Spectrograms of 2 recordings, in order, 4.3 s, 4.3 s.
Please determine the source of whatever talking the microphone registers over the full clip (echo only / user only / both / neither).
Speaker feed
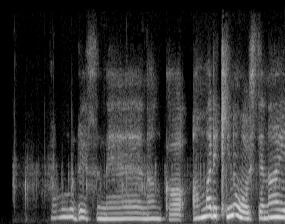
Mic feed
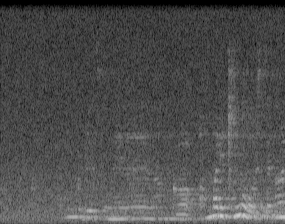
echo only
